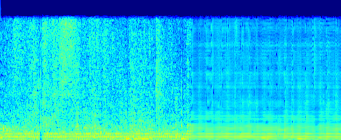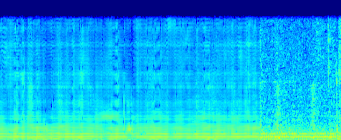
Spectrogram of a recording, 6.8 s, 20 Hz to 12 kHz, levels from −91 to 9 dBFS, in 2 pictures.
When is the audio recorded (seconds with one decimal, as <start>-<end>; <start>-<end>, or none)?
0.0-1.9; 6.0-6.8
